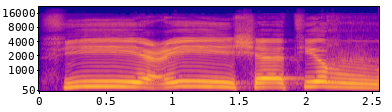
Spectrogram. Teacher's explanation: Ассимиляция без назализации. Идгам биля гунна.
